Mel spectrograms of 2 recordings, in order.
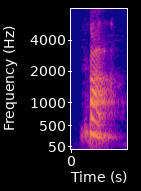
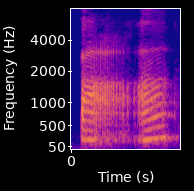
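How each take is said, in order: First: The pitch falls sharply from high. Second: The pitch dips low, then rises. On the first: "The last tone, the falling tone" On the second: "Third tone, the falling rising tone"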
